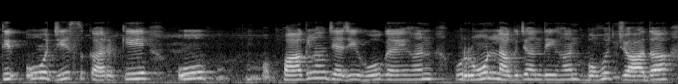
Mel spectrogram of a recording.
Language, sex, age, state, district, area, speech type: Punjabi, female, 30-45, Punjab, Mansa, urban, spontaneous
